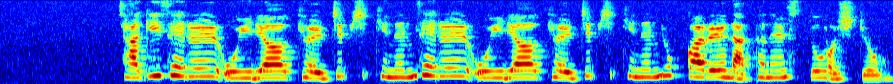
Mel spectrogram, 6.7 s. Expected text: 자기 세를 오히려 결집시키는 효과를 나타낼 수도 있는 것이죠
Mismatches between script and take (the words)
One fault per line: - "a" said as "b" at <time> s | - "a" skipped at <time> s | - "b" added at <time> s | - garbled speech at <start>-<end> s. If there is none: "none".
- "세를 오히려 결집시키는" added at 3.1 s
- "있는" skipped at 6.2 s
